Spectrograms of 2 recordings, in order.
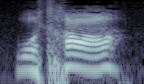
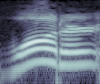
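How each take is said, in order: First: It is said in a put-on British accent. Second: It is said in the speaker's usual accent.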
